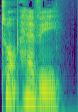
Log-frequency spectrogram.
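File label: "top-heavy", British English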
